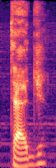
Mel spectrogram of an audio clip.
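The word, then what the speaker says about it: تَجْرِي: It reads tajri.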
